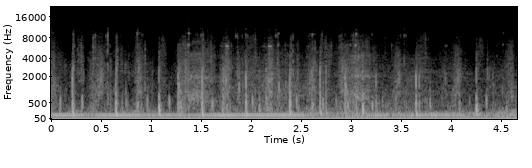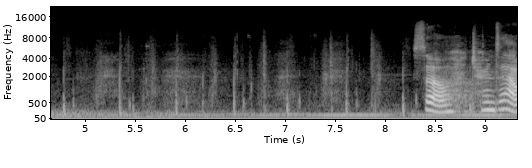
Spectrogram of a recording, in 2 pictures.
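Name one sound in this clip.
Footsteps scuff softly on a gritty floor.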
